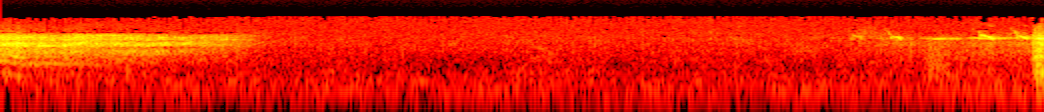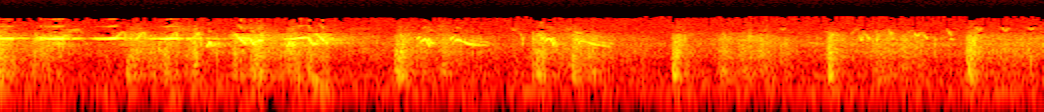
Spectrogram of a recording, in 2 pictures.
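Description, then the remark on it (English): Birds on an uninhabited island call repeatedly after a brief opening sound, a flurry of sharp, harsh squawks and honks, loud, with a high whistling tone running through the middle. “Except for birds.”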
